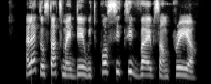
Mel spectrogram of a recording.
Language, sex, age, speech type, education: Nigerian Pidgin, female, 15-29, spontaneous, tertiary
